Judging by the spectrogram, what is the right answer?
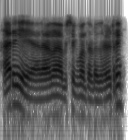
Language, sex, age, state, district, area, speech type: Kannada, male, 18-30, Karnataka, Gulbarga, rural, conversation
